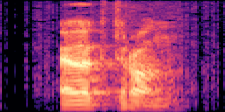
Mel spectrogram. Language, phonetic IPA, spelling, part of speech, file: Ukrainian, [eɫekˈtrɔn], електрон, noun, LL-Q8798 (ukr)-електрон.wav
- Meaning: electron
